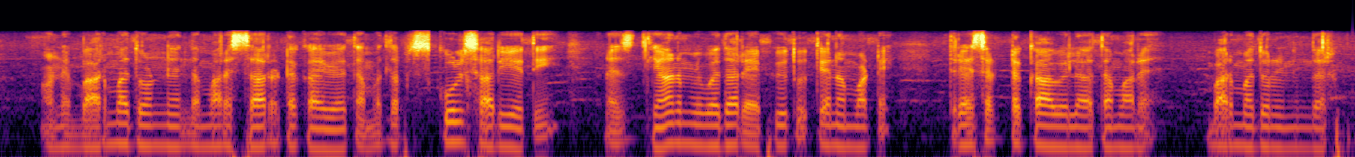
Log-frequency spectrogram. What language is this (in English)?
Gujarati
